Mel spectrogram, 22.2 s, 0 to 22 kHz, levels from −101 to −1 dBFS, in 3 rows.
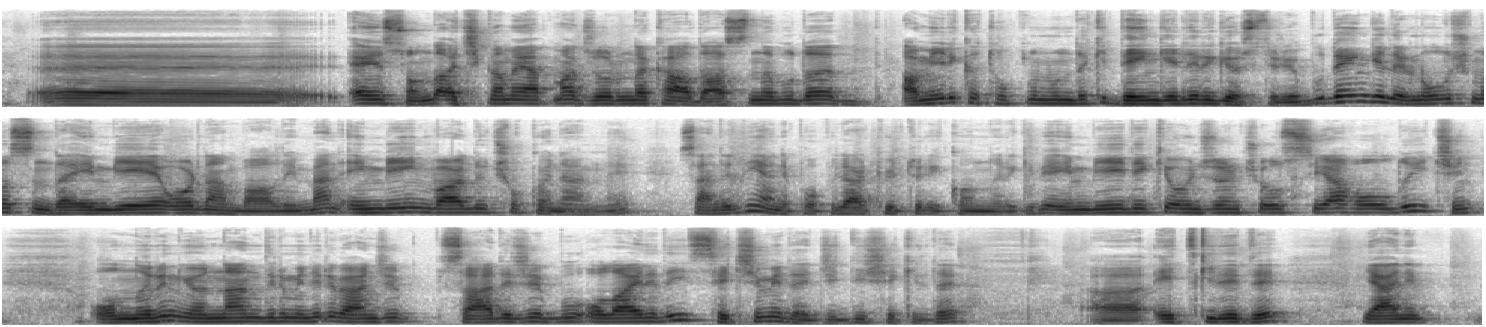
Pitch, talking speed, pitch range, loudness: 140 Hz, 140 wpm, 120-145 Hz, -19 LUFS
